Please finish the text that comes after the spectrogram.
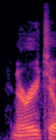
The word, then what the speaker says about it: Naruto: so white it hurts oh like in Inu Yasha and Naruto it's actually Inu Yasha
